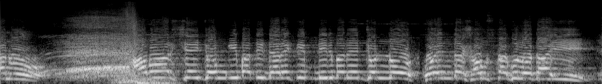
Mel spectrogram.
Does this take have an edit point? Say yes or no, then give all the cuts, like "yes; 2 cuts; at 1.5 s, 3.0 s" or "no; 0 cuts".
yes; 2 cuts; at 1.3 s, 4.2 s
